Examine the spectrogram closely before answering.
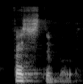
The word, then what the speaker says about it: vegetable: Vegetable.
